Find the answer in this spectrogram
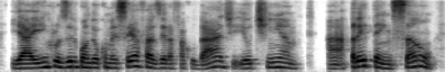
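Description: With a southern Brazilian accent, a man speaks at a fairly high pitch with ordinary pitch variation against a quiet background. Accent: southern Brazilian, dragged R. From Brazil, raised by southerners (born in Pará). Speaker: lawyer and teacher. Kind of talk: interview. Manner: halting, many fillers.

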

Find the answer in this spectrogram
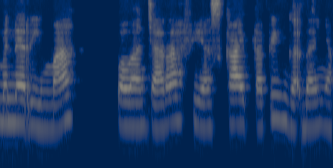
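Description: At a moderate pace, a woman talks in a somewhat breathy, fairly high voice with fairly even intonation. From Indonesia. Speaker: au pair. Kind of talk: casual interview.

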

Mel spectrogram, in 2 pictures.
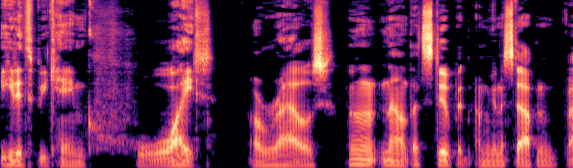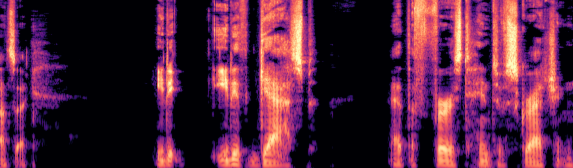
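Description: A man with a very deep, low pitch, vocal fry and an American accent, very slow pace, long, frequent pauses, ordinary pitch variation, and a dry, close sound with no echo. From Minnesota. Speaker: podcast co-host. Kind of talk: improvised storytelling.

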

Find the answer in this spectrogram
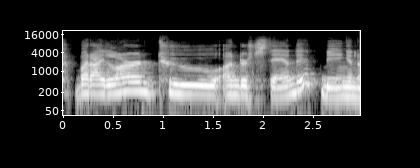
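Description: With a French accent, a woman speaks using ordinary pitch variation. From Quebec (Quebec City, Montreal), raised in Ottawa. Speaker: seminary professor of Old Testament. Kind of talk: interview, personal testimony.

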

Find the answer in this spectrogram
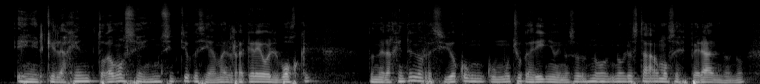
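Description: Somewhat breathy and dark, mellow in tone, the voice races at a very fast pace with fairly even intonation. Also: man, medium pitch for a man. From Peru, Lima. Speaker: musician. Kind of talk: casual chat.

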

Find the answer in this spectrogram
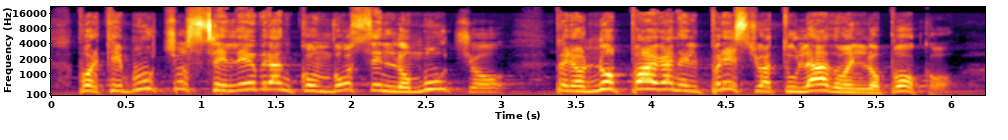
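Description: At a fairly slow pace, a man speaks in an extremely high pitch with lively intonation and an animated tone. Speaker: preacher. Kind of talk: sermon. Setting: church. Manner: animated, fervent preaching, rallying the congregation.

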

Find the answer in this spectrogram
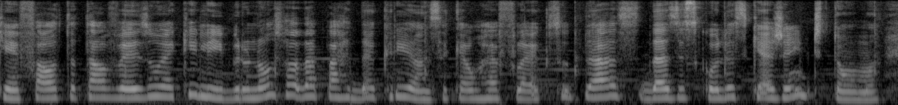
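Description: Speaking at a moderate pace with hardly any pauses, a woman uses a high pitch and fairly even intonation. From Minas Gerais, Brazil. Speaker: pediatrician and podcast co-host. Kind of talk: casual chat.

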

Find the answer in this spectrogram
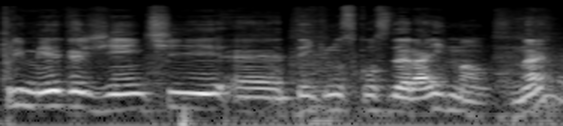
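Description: A man speaks at a fairly slow pace. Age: 30s. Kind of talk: podcast interview.

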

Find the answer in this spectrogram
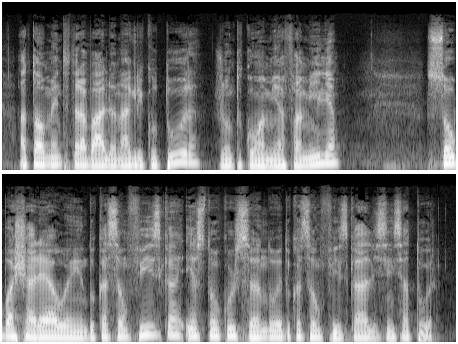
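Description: A man with an ordinary speaking voice talks at a moderate pace, fairly high in pitch with ordinary pitch variation. His loudness is very even, and the sound is dry and close with no echo. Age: 20s. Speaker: political candidate. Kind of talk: radio interview, prepared campaign statement.

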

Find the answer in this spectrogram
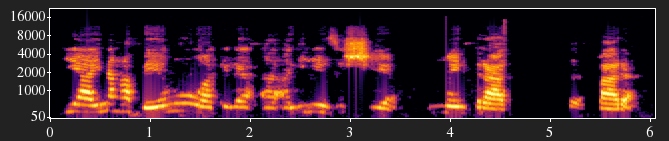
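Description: A woman's high voice with very wide pitch swings, dry and close with no echo, over music in the background. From Brasília, Vila Planalto. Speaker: author and researcher. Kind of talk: interview.

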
